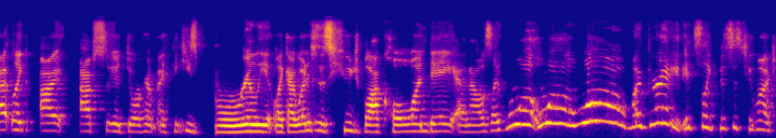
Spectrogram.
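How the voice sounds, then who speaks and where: This woman has an unremarkable speaking voice, fairly high in pitch, with lively intonation. She talks at a fairly quick pace with hardly any pauses. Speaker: podcast host. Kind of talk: interview conversation.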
